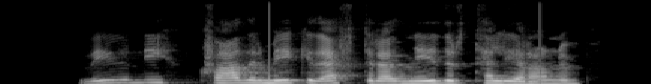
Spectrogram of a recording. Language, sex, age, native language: Icelandic, female, 40-49, Icelandic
